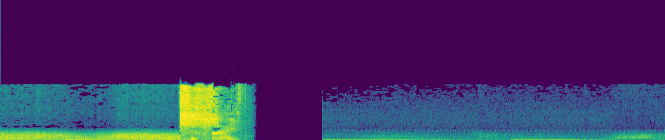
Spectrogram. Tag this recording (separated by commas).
Hiss, Snake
